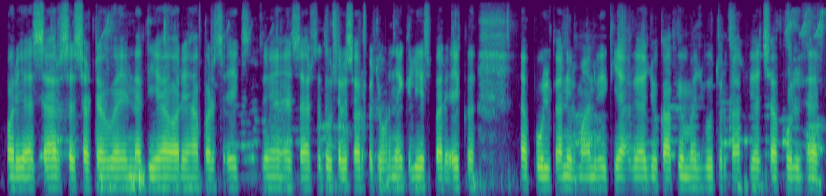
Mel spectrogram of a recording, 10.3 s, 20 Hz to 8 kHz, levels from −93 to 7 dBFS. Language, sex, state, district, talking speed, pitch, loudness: Hindi, male, Uttar Pradesh, Etah, 215 wpm, 115 Hz, -18 LUFS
